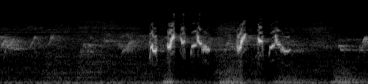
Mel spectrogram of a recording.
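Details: Sooty-headed bulbul giving two short runs of loud, clear chirping notes, over a constant murmur of soft chatter and faint low rumble.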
